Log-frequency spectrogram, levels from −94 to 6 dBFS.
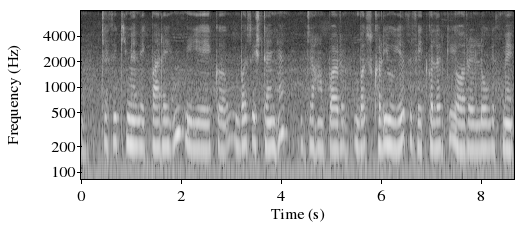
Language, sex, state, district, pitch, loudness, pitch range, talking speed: Hindi, female, Chhattisgarh, Raipur, 200 Hz, -15 LUFS, 190-210 Hz, 165 wpm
